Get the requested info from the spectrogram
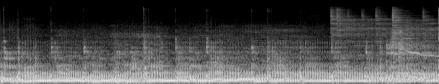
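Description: Live rock band playing: electric guitar and bass guitar holding a loud, sustained riff, with drum-kit cymbals coming in near the end.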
